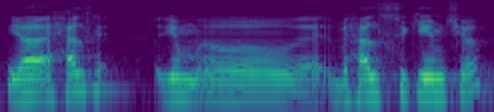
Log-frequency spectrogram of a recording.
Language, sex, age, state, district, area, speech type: Kashmiri, male, 45-60, Jammu and Kashmir, Srinagar, urban, spontaneous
